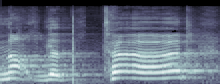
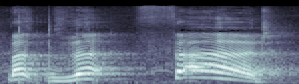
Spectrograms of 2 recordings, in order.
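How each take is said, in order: First: The first sound is not a th sound. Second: The first sound is a th sound. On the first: The speaker calls it wrong. "No, no, no, not the third" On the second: The speaker calls it right. "Put your tongue outside"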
